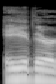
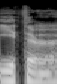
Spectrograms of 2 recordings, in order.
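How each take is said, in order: First: The word is not pronounced like 'ether'. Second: The word is pronounced like 'ether'. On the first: This is the old habitual pronunciation. The speaker calls it wrong. "I got myself retrained from" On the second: This is the confirmed official pronunciation. The speaker calls it right. "they pronounced it like Ether"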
